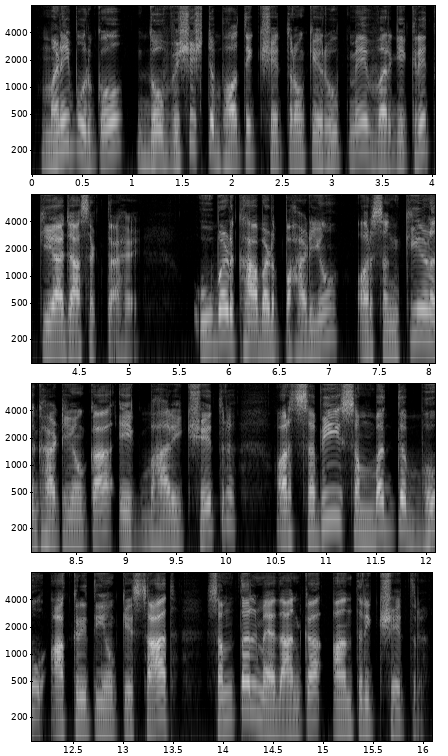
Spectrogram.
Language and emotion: Hindi, neutral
